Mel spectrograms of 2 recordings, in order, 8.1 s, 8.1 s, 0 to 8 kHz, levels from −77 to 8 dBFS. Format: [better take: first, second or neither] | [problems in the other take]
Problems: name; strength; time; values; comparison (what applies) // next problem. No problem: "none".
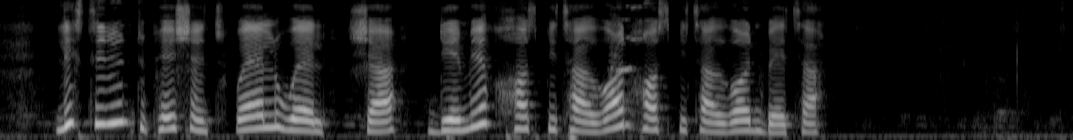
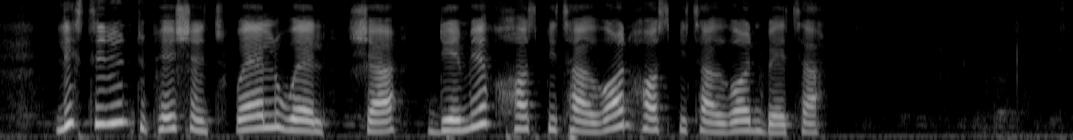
second | background sound (Squeak); 16 dB below the speech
